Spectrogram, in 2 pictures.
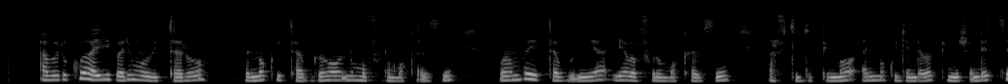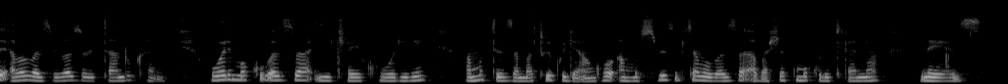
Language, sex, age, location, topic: Kinyarwanda, female, 36-49, Kigali, health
